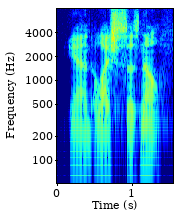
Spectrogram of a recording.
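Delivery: plain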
